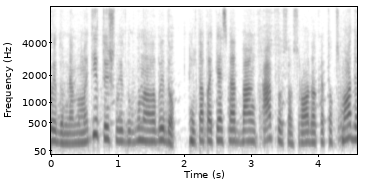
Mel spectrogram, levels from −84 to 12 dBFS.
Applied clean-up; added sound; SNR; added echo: neural mask model RNNoise.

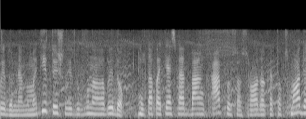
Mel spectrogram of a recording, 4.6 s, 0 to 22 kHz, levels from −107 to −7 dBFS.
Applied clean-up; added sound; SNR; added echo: none; Fire; 13 dB; none.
